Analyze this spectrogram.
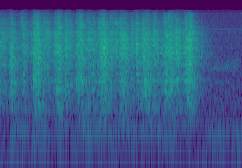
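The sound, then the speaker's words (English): Rasping scrapes of a medium-sized carrot being grated by hand for a recipe: a steady run of many quick, bright strokes in an even rhythm that fade out at the end. “Next, I grate a carrot, one medium-sized carrot, so that I have a half a cup of carrots.”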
